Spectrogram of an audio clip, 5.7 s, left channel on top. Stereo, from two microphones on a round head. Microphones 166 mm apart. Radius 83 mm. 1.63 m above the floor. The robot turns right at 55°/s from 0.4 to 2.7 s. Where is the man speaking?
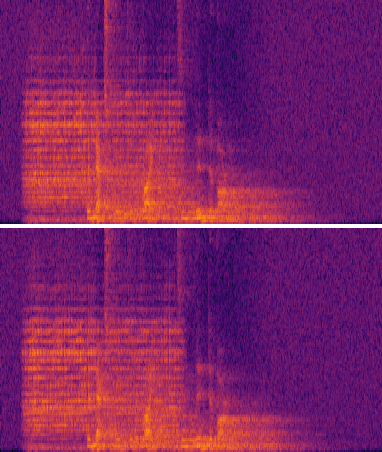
125° left, 2.5 m; by 3.6 s 155° right, 2.5 m.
